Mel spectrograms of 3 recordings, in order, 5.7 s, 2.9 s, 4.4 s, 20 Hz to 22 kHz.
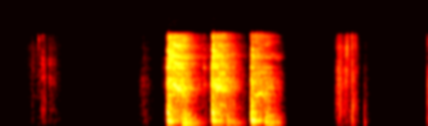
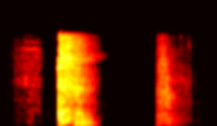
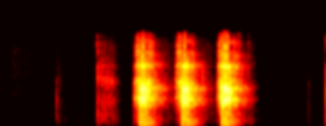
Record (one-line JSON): {"three_cough_length": "5.7 s", "three_cough_amplitude": 31506, "three_cough_signal_mean_std_ratio": 0.29, "cough_length": "2.9 s", "cough_amplitude": 31683, "cough_signal_mean_std_ratio": 0.27, "exhalation_length": "4.4 s", "exhalation_amplitude": 28355, "exhalation_signal_mean_std_ratio": 0.27, "survey_phase": "alpha (2021-03-01 to 2021-08-12)", "age": "45-64", "gender": "Male", "wearing_mask": "No", "symptom_none": true, "smoker_status": "Never smoked", "respiratory_condition_asthma": true, "respiratory_condition_other": false, "recruitment_source": "REACT", "submission_delay": "2 days", "covid_test_result": "Negative", "covid_test_method": "RT-qPCR"}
